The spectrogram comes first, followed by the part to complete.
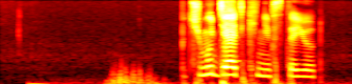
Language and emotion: Russian, angry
